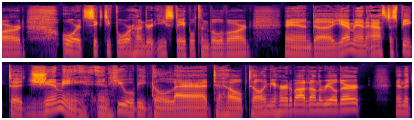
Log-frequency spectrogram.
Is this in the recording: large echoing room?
no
